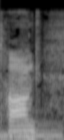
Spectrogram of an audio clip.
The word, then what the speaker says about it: HAAUG: Taking place a little bit before the happenings at Hal PC, the Houston Area Apple Users Group, aka HAAUG, pronounced Hong,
